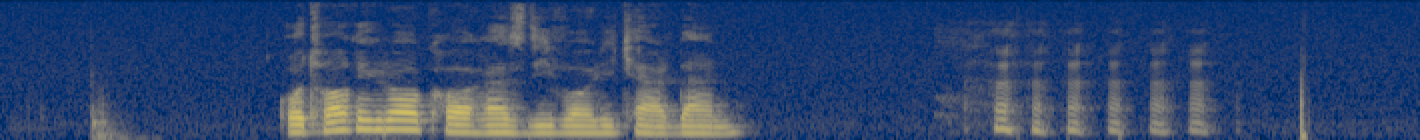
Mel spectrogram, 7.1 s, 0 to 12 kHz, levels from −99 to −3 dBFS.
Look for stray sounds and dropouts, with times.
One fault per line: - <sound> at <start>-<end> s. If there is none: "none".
- thud at 0.4-0.8 s
- laugh at 4.7-6.2 s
